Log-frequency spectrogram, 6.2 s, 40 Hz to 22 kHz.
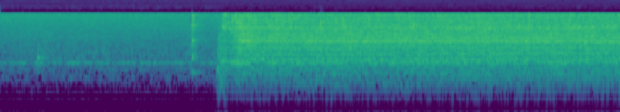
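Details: Hotpoint Ultima WT960 washing machine, cottons 60 wash with about 7 kg mixed load; steady whirring motor-bearing hum, water sloshing and soft regular ticking about four per second as the drum turns, ordinary wash tumble.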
